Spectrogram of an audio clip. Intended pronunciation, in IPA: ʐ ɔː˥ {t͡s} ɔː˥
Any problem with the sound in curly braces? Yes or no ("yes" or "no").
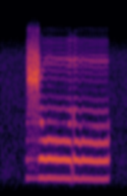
yes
